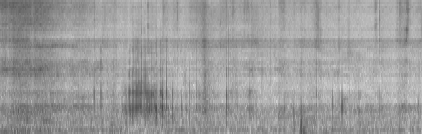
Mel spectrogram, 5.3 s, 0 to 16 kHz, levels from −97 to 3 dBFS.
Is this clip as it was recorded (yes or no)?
no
